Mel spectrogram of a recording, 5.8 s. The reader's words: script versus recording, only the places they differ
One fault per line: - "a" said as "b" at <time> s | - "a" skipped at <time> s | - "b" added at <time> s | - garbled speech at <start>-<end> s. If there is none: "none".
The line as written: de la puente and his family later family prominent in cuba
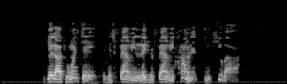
none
